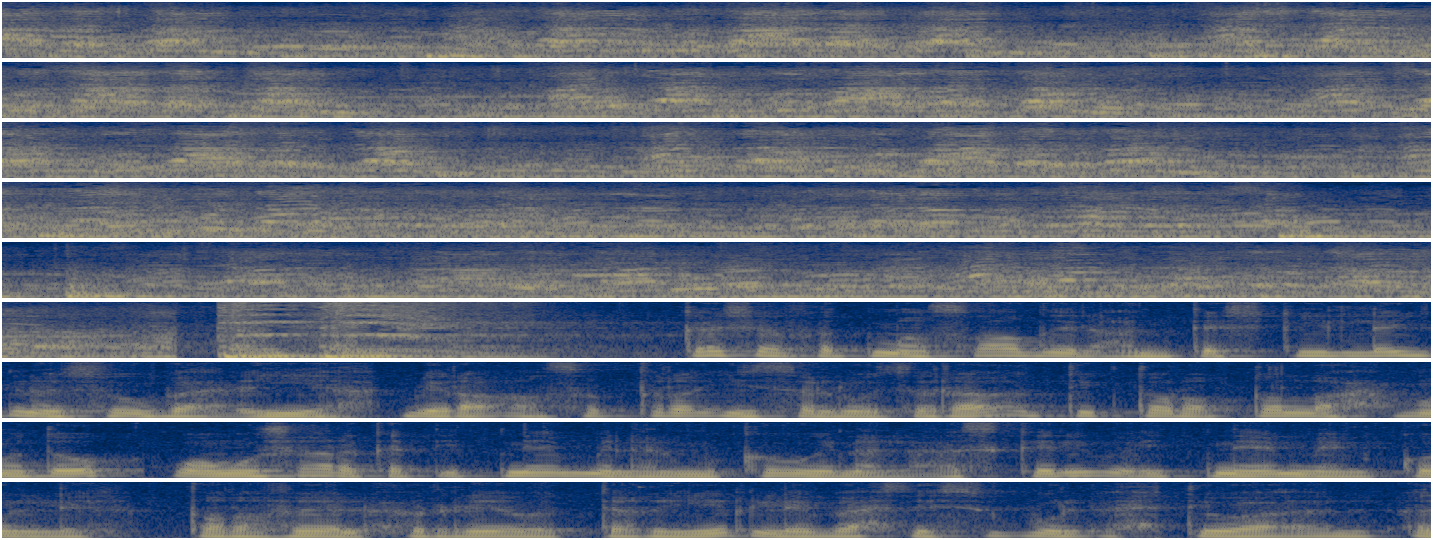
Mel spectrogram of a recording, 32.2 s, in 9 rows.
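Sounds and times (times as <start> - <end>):
large crowd chanting slogans outside the North Darfur governor's house: 0.0 - 19.6
speech: 19.6 - 32.1.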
